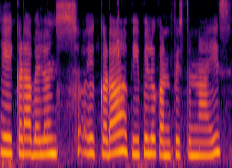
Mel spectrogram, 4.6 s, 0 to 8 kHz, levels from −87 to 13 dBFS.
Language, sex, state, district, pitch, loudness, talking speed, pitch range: Telugu, female, Andhra Pradesh, Sri Satya Sai, 270 Hz, -13 LUFS, 65 wpm, 255-280 Hz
